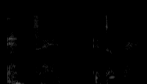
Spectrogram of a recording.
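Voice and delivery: sheepish whispered confession; whispered aside. Real, not acted. Admitting to viewers she went crazy, whispered. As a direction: drop to a whisper, letting them in on it.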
